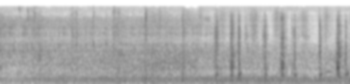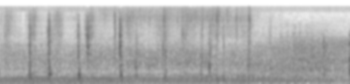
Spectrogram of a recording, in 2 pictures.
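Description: Military helicopters approaching in a Call of Duty Modern Warfare campaign mission, a steady low rotor drone with repeated sharp bursts, likely distant gunfire, cutting through the whole scene.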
